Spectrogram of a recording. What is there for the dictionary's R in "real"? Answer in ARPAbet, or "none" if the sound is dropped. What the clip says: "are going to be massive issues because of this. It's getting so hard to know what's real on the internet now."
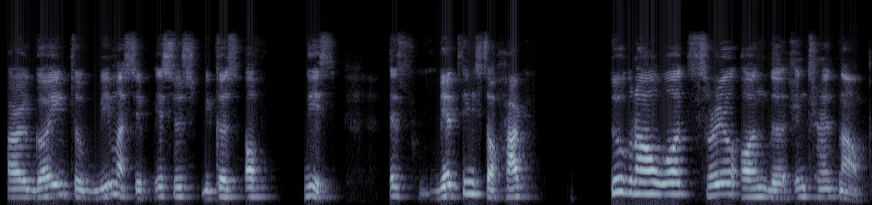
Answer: R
